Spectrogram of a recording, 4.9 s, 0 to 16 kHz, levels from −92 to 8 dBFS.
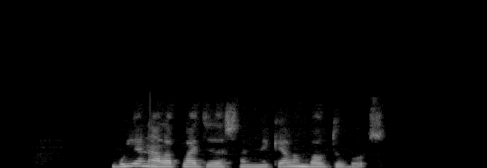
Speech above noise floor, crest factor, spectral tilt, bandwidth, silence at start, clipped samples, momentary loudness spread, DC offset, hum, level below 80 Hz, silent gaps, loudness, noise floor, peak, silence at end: over 55 dB; 18 dB; -6 dB/octave; 6.2 kHz; 1.1 s; under 0.1%; 13 LU; under 0.1%; none; -74 dBFS; none; -35 LUFS; under -90 dBFS; -20 dBFS; 1.05 s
